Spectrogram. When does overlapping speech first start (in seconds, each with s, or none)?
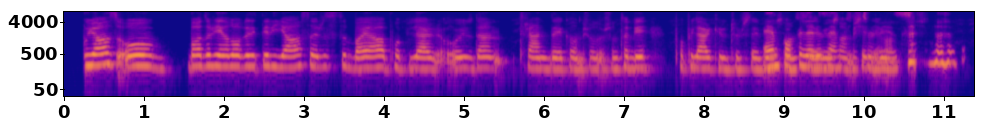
8.7 s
